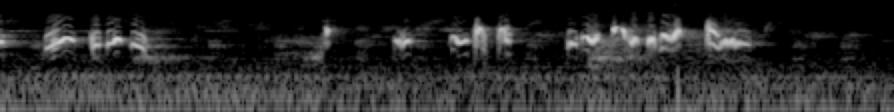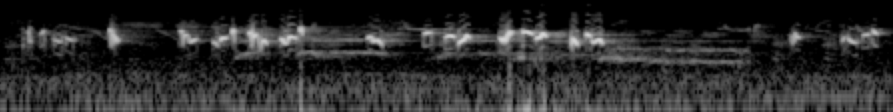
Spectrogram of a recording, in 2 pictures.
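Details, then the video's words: Wild sooty-headed bulbul song meant to set off caged birds: irregular groups of fluty, slurred chirps and quick twittering notes, busy and overlapping at times, separated by brief pauses. "trucuk gacor ngalas full suara alam ampuh buat pancingan agar bunyi jadikan trucukmu gacor nyaut"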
